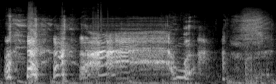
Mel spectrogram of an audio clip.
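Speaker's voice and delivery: high, breathless cackle; helpless laughter. Real, not acted. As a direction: crack up long and high at your own joke. Cracking up at his own imitation.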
